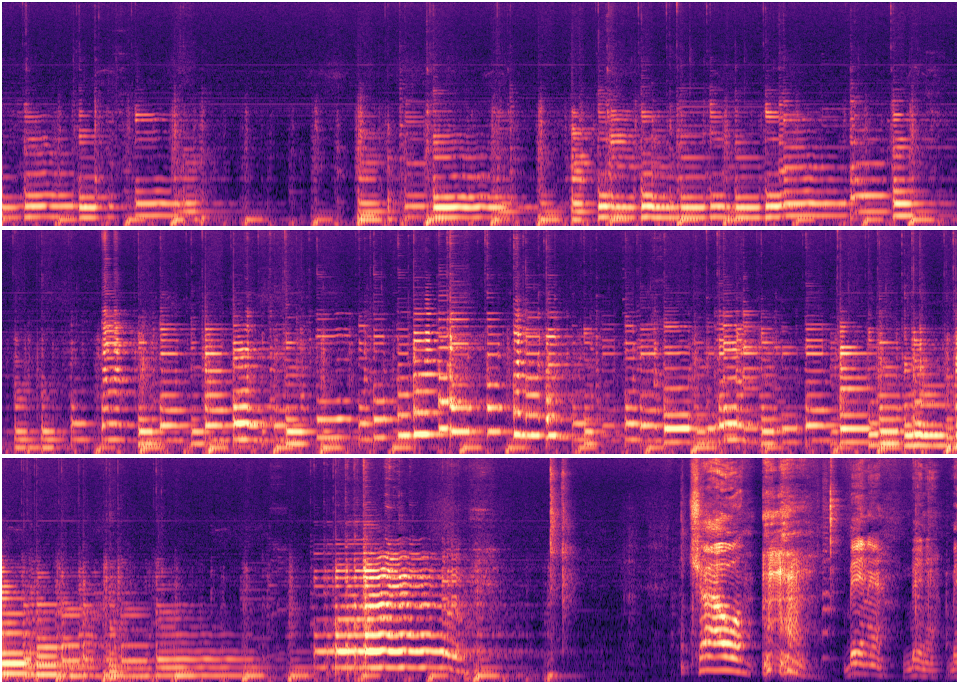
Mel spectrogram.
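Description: Jazz guitar solo played on an Ibanez hollow-body archtop electric guitar over a looped accompaniment on a C pedal, with runs of quick picked notes. The playing stops near the end, and a man starts talking.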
